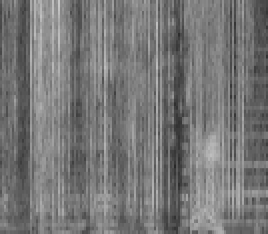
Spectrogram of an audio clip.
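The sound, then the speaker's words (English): Dry, uncooked spaghetti being bitten and crunched: a rapid, irregular run of sharp cracks and snaps, then a short voiced exclamation with a rising-and-falling pitch. “Crunchy!”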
